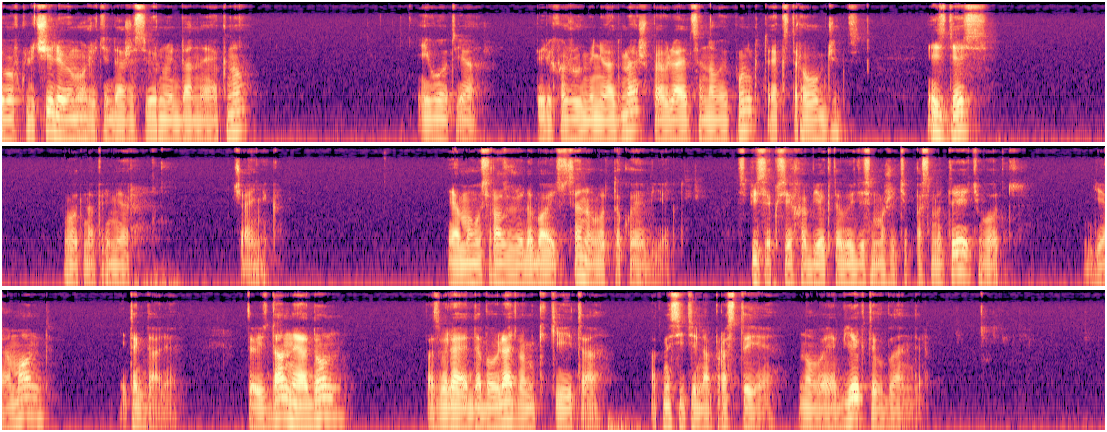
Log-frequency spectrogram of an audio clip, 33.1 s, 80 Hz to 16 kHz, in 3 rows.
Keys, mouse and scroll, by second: 4.0-5.8 drag, 4.5 shift+a, 13.6-15.9 middle drag, 15.9 click, 16.6 middle click, 17.1-19.0 drag, 17.7 shift+a, 21.6-22.8 drag, 22.8 middle click, 23.4 click, 28.1 click, 28.6 middle click, 28.9-32.2 drag, 32.2 shift+a.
